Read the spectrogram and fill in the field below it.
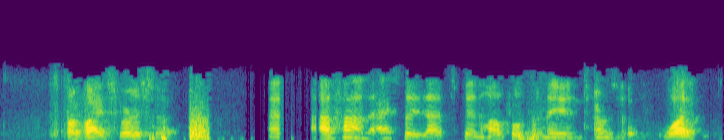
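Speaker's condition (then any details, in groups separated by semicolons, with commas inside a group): Parkinson's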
